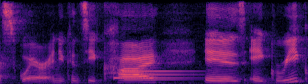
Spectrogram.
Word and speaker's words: chi: And you can see kai is a Greek letter and it looks kind of like a fancy x and it's squared. And that is the pronounced it's spelled ch hi but it's pronounced kai.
